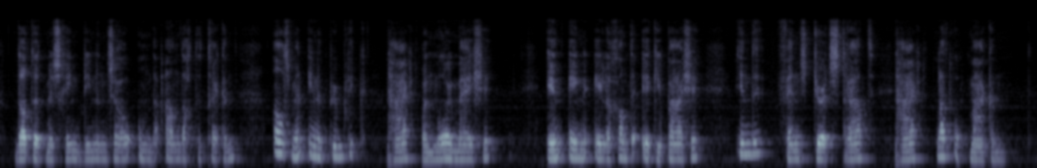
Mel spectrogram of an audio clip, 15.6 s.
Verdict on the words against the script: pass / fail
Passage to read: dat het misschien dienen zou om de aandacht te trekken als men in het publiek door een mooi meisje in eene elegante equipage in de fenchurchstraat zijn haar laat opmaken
fail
